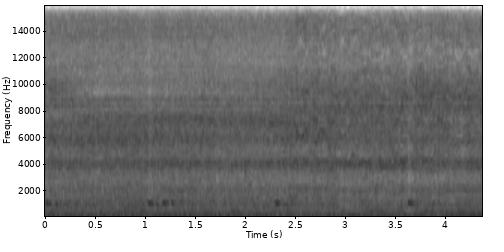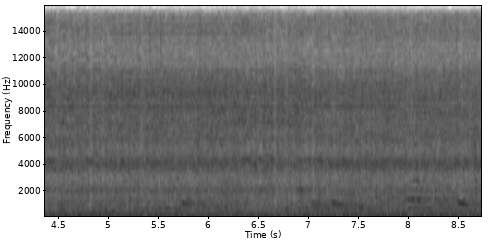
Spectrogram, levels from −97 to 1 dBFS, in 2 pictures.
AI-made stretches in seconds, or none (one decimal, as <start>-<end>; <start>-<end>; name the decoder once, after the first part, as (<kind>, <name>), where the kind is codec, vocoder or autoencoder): 2.5-5.0 (codec, SNAC); 6.3-7.1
